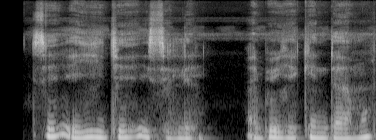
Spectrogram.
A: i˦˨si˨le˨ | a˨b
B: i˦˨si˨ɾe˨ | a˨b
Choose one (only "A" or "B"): A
